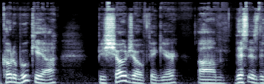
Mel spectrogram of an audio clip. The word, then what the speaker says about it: Kotobukiya: We have the Kotobukiya, oh my god, I said it wrong, Kotobukiya Bishoujo figure.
